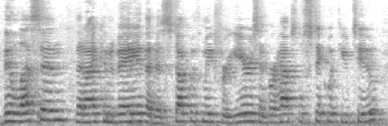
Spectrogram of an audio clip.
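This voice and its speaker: Recorded in a roomy space from a distance, a man with a fairly high voice delivers a funeral eulogy. He speaks tenderly and haltingly, in measured phrases with pauses. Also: steady tone. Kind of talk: funeral eulogy, public speech. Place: echoey room, speaking to a gathering. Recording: roomy echo, distant mic, faint noise.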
